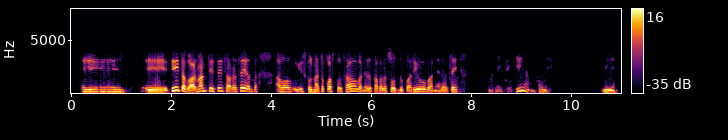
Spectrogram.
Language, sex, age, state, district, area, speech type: Nepali, female, 60+, West Bengal, Kalimpong, rural, conversation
